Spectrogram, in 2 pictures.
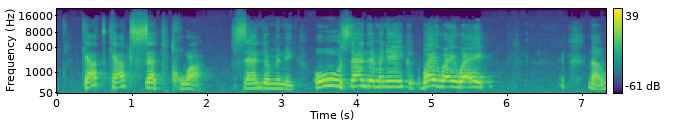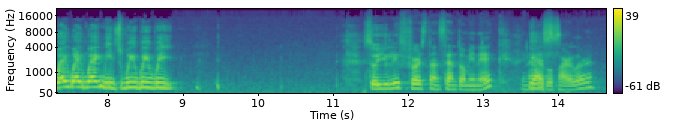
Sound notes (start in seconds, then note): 0.3 french; 3.4 non-english; 8.5 french; 9.0 laughing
